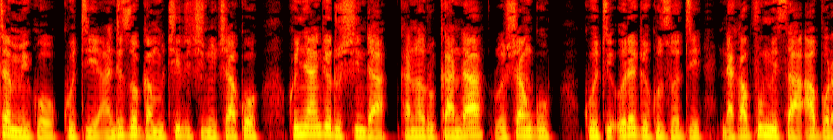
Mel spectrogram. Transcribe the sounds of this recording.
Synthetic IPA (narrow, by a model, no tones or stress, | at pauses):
tam̤iko̞kutiɦandizo̞ɡʱamut͡ʃirit͡ʃin̤ut͡ʃaːko̞ | kuɲaŋɡe̞ɾuʃindakanarukandarwe̞ʃaːŋɡu | kutiʔuɾe̞ɡʱe̞k̬uzo̞t̬i | ndakap͡fumisaʔabʱura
